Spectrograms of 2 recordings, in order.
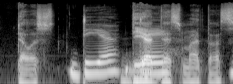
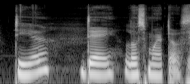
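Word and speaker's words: Día de los Muertos: Dia de los Muertos. What? – Yeah. – Dia de los Muertos.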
